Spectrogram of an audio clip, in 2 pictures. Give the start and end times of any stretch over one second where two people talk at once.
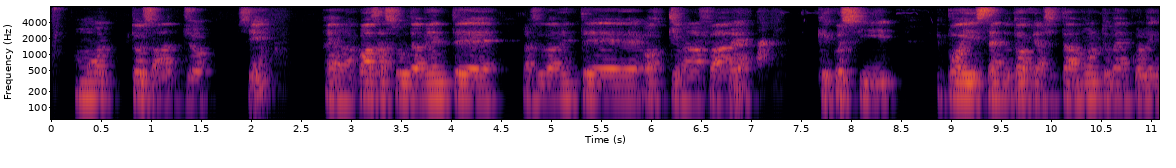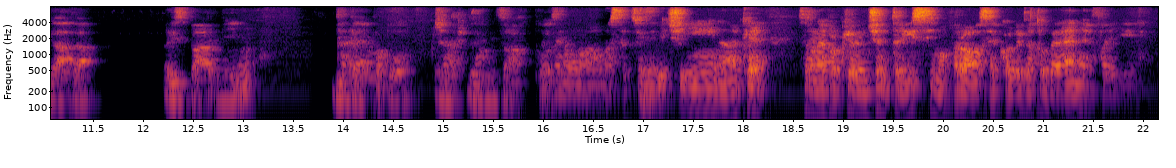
none

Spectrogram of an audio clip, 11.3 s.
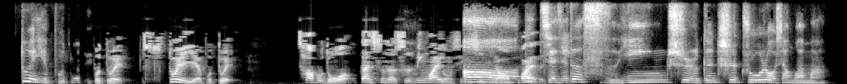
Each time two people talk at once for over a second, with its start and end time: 6.2-7.7

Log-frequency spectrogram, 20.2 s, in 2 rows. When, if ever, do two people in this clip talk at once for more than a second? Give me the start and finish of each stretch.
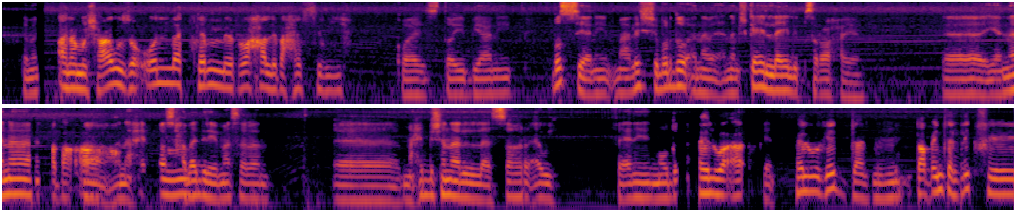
none

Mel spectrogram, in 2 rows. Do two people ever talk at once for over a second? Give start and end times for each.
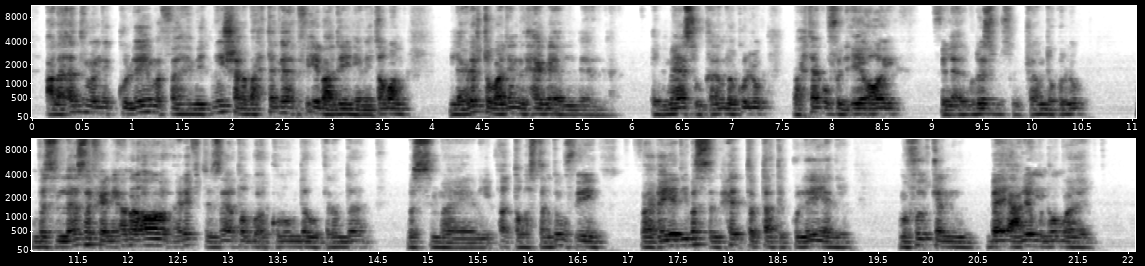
none

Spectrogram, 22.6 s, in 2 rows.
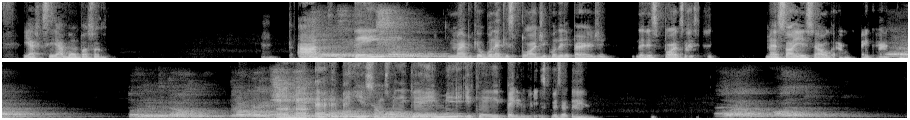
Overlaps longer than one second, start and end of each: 3.7-5.1, 14.7-16.8

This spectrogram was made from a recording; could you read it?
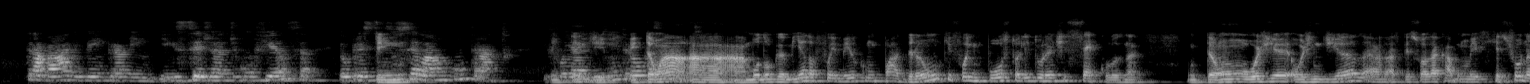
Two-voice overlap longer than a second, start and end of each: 5.5-6.8

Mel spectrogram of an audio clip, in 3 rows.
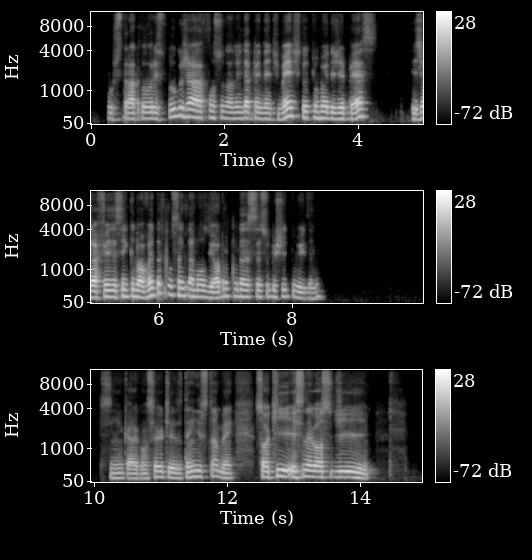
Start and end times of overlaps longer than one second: none

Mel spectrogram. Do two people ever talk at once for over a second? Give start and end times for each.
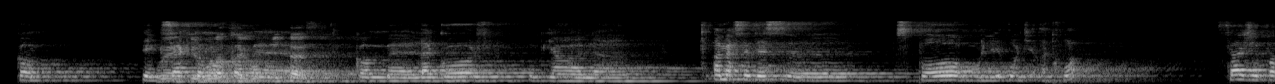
1.6-3.1

